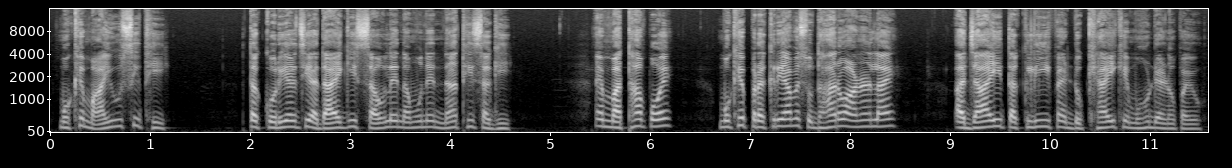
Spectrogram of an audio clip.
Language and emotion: Sindhi, sad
